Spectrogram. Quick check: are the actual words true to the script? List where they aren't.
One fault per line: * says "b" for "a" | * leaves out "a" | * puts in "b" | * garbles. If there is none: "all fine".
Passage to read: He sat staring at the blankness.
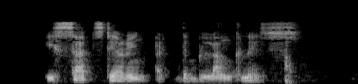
all fine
